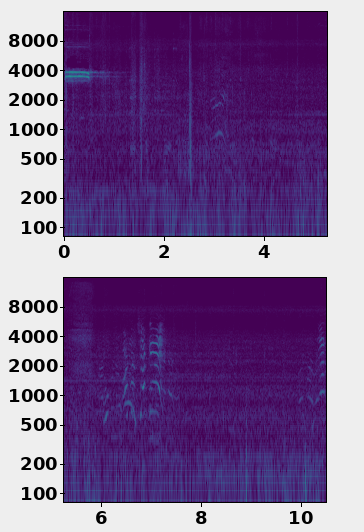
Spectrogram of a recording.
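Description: A referee's whistle blown once in a short, high blast, followed by wind and open-field noise with distant shouts from players about six to seven seconds in.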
